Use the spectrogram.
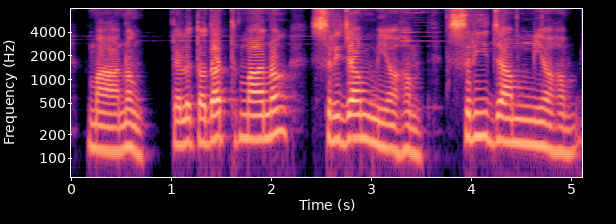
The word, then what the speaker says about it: সৃজাম্যহম: তাহলে তদাত্মানং সৃজাম্যহম, সৃজাম্যহম। এই যে সৃজাম, ম হসন্ত। ঠিক আছে, এবং এই জফলা থাকার কারণে উচ্চারণ হবে হচ্ছে ইয়, তাহলে ইয় হম, সৃজাম ইয়হম।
